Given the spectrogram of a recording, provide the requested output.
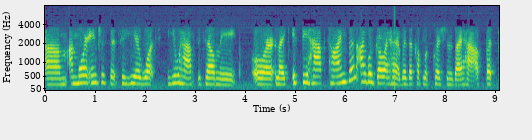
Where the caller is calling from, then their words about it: Dubai, United Arab Emirates; English is a second language; I'm calling from Dubai, United Arab Emirates.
